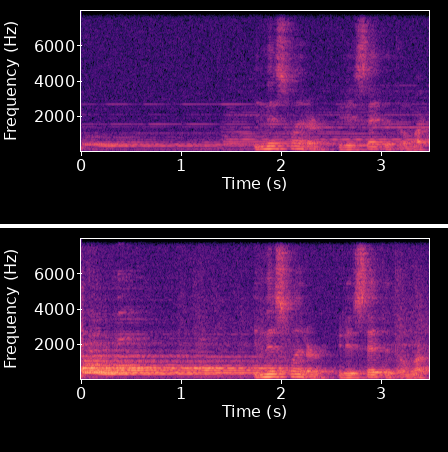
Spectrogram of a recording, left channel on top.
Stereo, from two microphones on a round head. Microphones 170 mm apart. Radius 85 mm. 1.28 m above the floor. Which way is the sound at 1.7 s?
55° right (ahead or behind).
